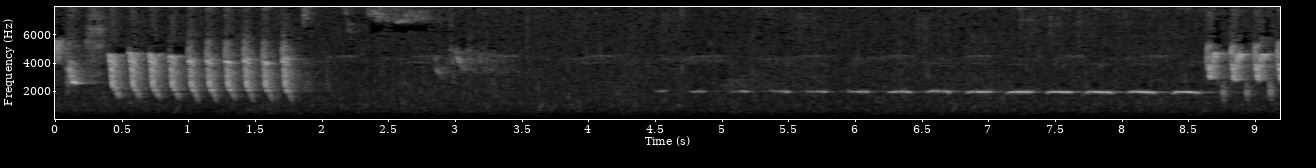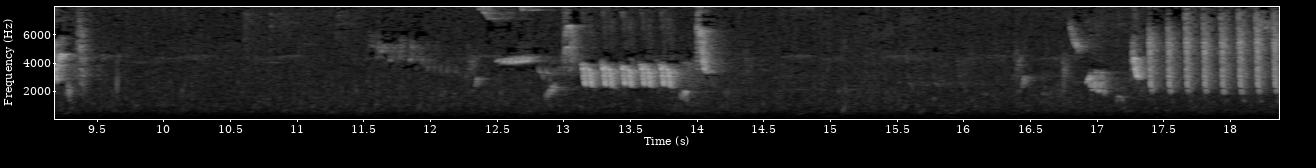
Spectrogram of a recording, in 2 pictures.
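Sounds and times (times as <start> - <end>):
nightingale song: 0.0 - 3.4, 4.1 - 9.7, 11.5 - 14.4, 15.5 - 18.3.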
